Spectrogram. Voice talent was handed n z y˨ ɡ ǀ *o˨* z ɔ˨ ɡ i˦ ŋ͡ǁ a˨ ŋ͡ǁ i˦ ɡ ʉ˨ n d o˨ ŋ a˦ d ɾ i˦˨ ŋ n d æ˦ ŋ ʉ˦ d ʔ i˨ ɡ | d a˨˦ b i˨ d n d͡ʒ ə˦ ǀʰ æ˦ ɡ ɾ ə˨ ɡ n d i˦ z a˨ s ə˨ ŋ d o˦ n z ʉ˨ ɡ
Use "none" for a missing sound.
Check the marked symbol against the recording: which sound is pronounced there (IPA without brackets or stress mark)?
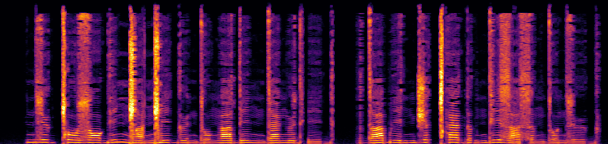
o˨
